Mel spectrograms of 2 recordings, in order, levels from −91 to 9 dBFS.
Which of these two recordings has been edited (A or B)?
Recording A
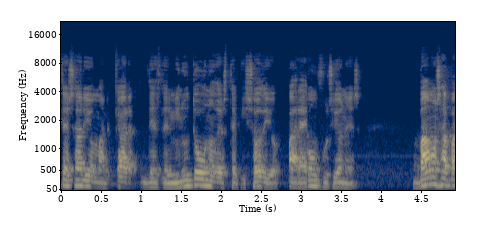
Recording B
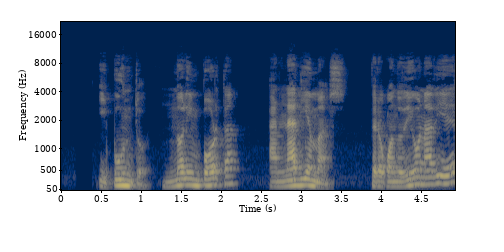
A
